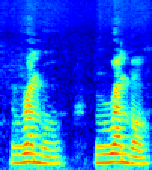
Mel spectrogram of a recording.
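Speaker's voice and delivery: ordinary delivery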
